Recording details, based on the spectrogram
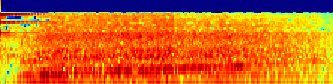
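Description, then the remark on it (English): A bus engine revs and pulls away, its low steady drone rising slightly in pitch as it accelerates, loud throughout with no voices. “Just get on this bus.”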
